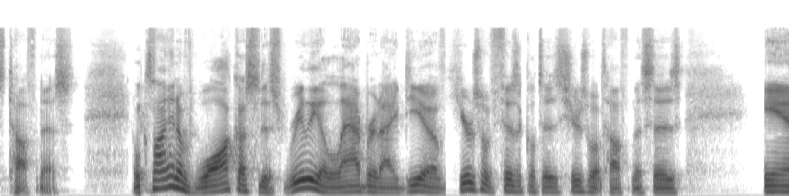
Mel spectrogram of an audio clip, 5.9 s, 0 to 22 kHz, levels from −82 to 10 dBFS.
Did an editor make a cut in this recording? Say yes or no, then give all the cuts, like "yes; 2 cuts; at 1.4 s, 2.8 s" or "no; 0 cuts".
yes; 6 cuts; at 1.0 s, 1.4 s, 1.9 s, 3.3 s, 4.0 s, 4.5 s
